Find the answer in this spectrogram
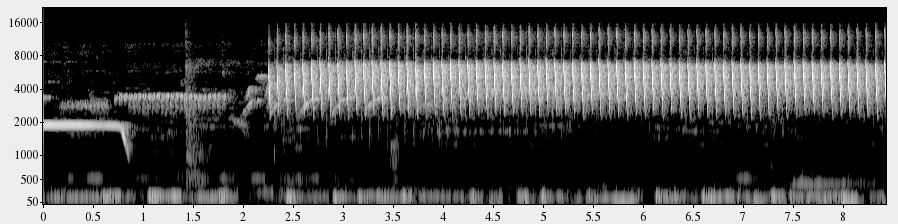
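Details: Prinia known locally as ciblek gunung, a lively singer showing the long trill song style called breen panjang: a few thin whistled notes, then an unbroken, very fast buzzy trill of high, evenly repeated pulses lasting over six seconds.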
